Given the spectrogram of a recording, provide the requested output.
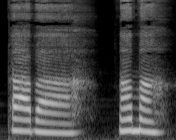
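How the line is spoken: Happy greeting. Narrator (Chinese): 江烟 高兴的叫人

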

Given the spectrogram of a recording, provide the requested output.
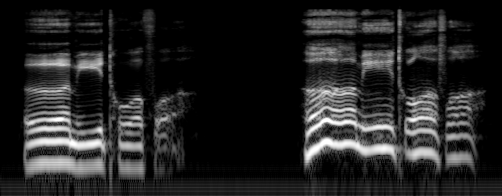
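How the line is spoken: Quiet muttering. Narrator (Chinese): 莫永兴撇撇嘴，小声的嘀咕了一句

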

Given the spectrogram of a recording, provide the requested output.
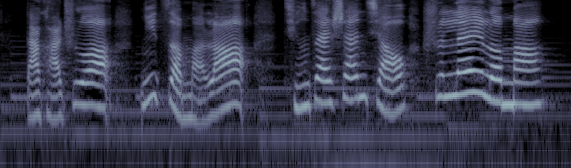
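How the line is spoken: Sighing. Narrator (Chinese): 卡车 叹着气说

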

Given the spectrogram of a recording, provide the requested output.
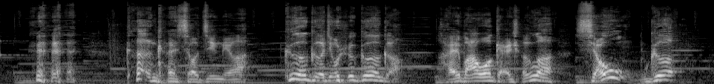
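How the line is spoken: Chuckling. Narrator (Chinese): 刘武呵呵笑道

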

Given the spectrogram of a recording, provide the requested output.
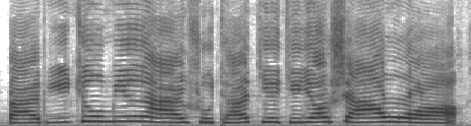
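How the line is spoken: Terrified yelling while running. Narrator (Chinese): 大喊着，一边跑一边喊

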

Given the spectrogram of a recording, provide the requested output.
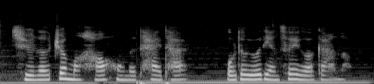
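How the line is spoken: Sighing exclamation. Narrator (Chinese): 尚修文感叹道

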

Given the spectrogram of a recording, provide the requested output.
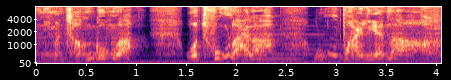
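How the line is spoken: Hoarse voice. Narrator (Chinese): 查夫肯姆用那个沙哑的声音说

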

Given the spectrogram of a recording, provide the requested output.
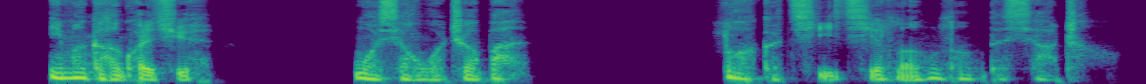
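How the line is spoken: Anxious mournful sigh. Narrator (Chinese): 女鬼很是焦急，……幽怨的脸上叹道

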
